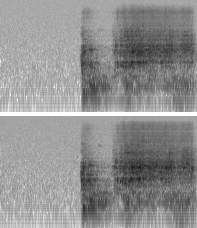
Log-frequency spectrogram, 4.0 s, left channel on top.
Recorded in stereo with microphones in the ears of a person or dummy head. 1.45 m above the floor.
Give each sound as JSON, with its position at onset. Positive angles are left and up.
{"t": 1.6, "sound": "a toilet flushing", "side_deg": -20, "distance_m": 2.5}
